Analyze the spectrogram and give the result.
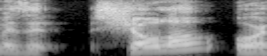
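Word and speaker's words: Xolo: how do you say his name is it sholo or solo Zolo yeah what is he thank you so when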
